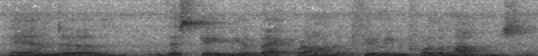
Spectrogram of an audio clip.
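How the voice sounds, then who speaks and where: Against noticeable background noise, a man with a fairly low voice speaks at a fairly slow pace. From Los Angeles, California, USA. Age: 80s+. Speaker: seed collector, retired landscape gardener. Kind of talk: documentary interview. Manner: hesitant, many fillers.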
